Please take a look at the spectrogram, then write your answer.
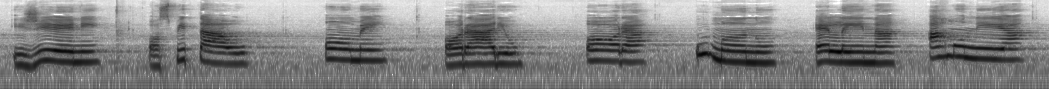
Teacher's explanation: todas essas palavrinhas a gente não escutou nenhum sonzinho no H escuta só o som da vogal a e i o u certo o fonema é só o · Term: o h é mudo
